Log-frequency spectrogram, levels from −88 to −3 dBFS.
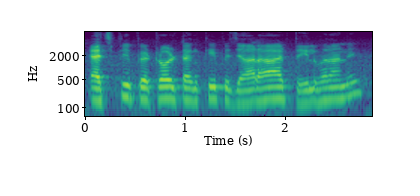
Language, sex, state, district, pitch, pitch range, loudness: Hindi, male, Uttar Pradesh, Lucknow, 160 Hz, 150-165 Hz, -22 LUFS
